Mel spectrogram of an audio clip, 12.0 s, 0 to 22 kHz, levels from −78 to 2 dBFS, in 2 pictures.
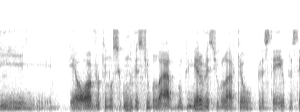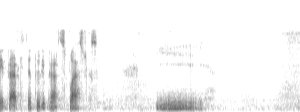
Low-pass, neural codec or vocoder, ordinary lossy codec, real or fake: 7.2 kHz; vocoder, 22.05 kHz, 80 mel bands, HiFi-GAN; none; fake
